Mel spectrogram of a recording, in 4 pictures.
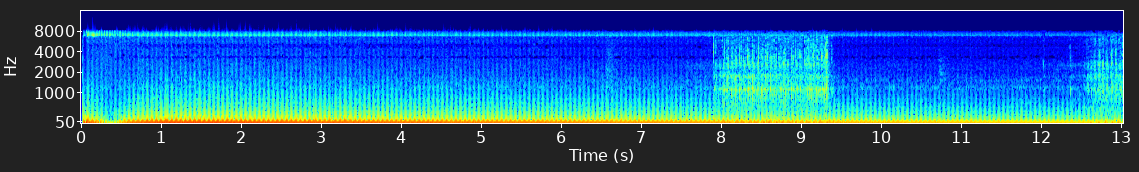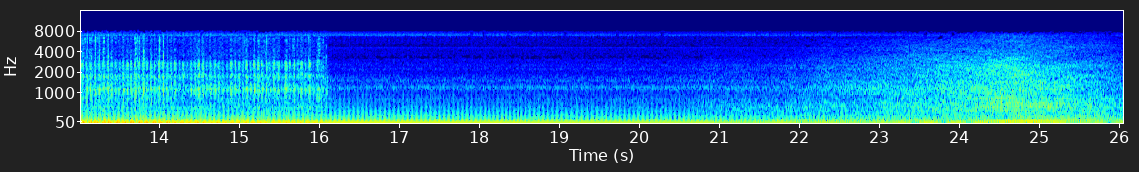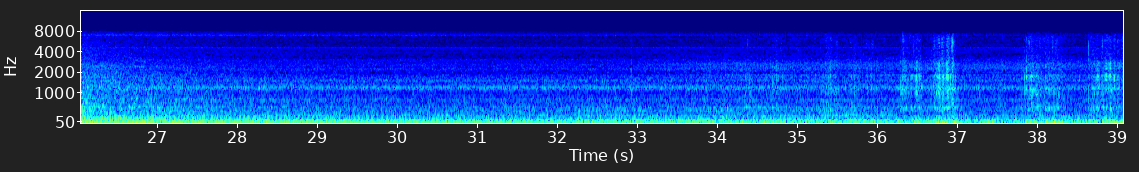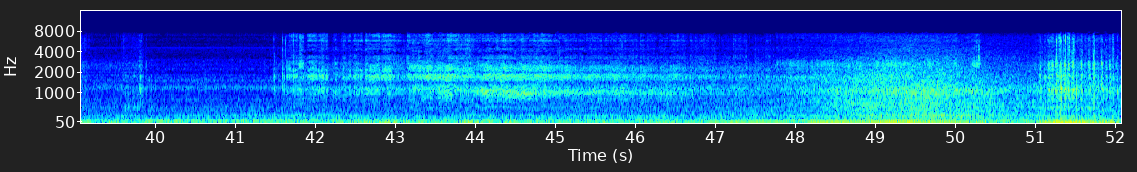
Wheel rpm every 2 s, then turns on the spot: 0, 0, 0, 10, 20, 0, 30, 30, 0, 0, 0, 0, 0, 0, 0, 0, 0, 20, 10, 0, 10, 40, 30, 20, 30, 20.
8-10 12-16 34-38 50-52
